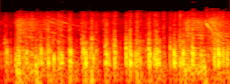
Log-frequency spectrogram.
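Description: Horse hooves gallop in a fast, steady rhythm of dense thuds that keep going without a break, loud and busy throughout.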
